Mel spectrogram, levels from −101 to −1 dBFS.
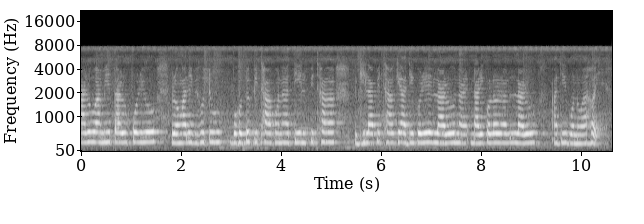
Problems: constant background noise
